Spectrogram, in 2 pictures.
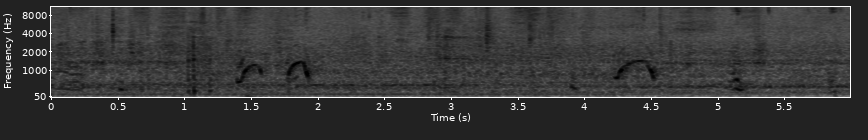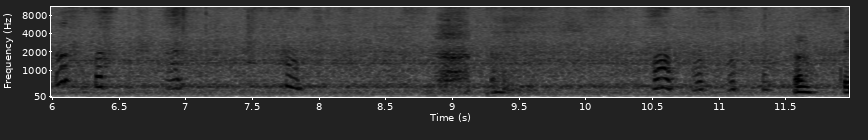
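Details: German Shepherd puppies from a first litter, newborn, give soft scattered whimpers and brief arched squeaks, spaced irregularly and fairly faint, with a low steady hum and background noise throughout.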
